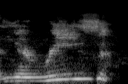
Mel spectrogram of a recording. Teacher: The S is pronounced like a Z because it's between two vowels.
